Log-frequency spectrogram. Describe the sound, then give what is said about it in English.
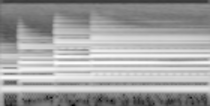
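A sustained, loud dissonant chord with a sharp ninth built up note by note, with three entries stacking on a held low root until two upper notes clash a half step apart and buzz against each other. “Yeah, there's a dissonant buzz to it that I love.”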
